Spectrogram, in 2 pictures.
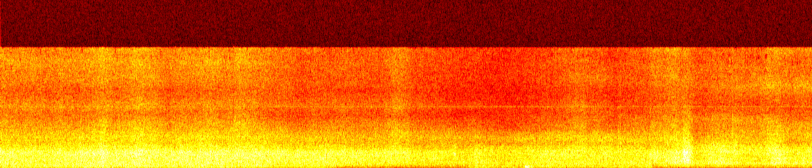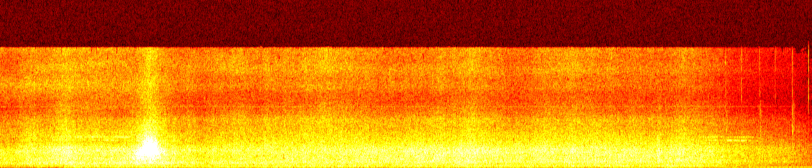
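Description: Turbulent river water of a tidal bore rushing and churning in a steady wash of noise, with wind buffeting the microphone. A brief louder burst comes about two-thirds of the way through.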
